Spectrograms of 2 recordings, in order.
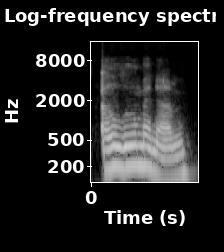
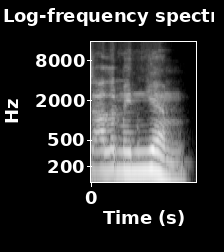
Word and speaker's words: aluminium: So this is how Maxi and you Americans say it. Aluminum. Aluminum. What the fuck? It's aluminium. Aluminum. It's not. It's aluminium.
